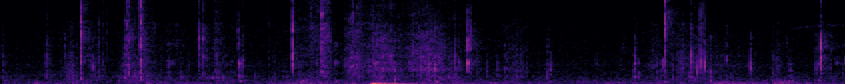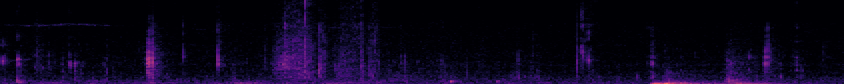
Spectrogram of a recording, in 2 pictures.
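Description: Faint chewing of a bite of breakfast burrito in a soft flour tortilla: scattered small mouth clicks and smacks, with a soft low thump about two seconds in and another near the end.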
